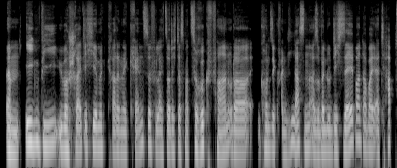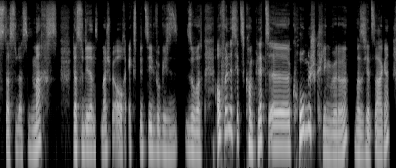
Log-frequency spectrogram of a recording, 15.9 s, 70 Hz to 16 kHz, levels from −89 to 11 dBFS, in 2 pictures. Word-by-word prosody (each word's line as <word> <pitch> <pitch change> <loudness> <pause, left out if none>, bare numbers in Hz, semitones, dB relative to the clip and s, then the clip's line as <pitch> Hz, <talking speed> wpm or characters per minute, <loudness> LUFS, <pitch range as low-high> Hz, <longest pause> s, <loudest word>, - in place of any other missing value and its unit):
ähm, 115 -3 +6
irgendwie 150 -1 +6
überschreite 130 +1 +2
ich 135 - -3
hiermit 135 -1 +1
gerade 120 -2 -3
'ne 115 -1 -3
Grenze. 145 +7 -3
Vielleicht 120 -4 -4
sollte 120 0 0
ich 120 - -9
das 125 -1 -2
mal 120 - -5
zurückfahren 125 -3 0
oder 115 -4 +1 0.2
konsequent 125 -5 -4
lassen.“ 135 -4 0
Also, 115 -4 -2
wenn 120 0 +3
du 120 - -1
dich 120 0 -2
selber 160 +8 +4
dabei 130 -5 0
ertappst, 150 0 -3
dass 115 -2 -1
du 125 - -12
das 120 +2 -5
machst, 130 +6 -3 0.3
dass 130 0 +2
du 130 - -3
dir 125 0 +1
dann 125 0 -1
zum - - -15
Beispiel 125 +1 -5
auch - - -2
explizit 130 -1 -4
wirklich 120 -1 -5
s 115 +2 -9
sowas 120 -4 -2 0.3
auch - - +4
wenn 230 +1 +1
das 230 - -1
jetzt 190 -1 -4
komplett, 155 +3 +1
äh, 140 0 +5
komisch 235 - +2
klingen 110 -3 -6
würde, 110 - 0
was 115 -3 -3
ich 110 - -8
jetzt 110 -2 -2
sage, 115 - -1
125 Hz, 195 wpm, -21 LUFS, 115-145 Hz, 0.3 s, ähm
